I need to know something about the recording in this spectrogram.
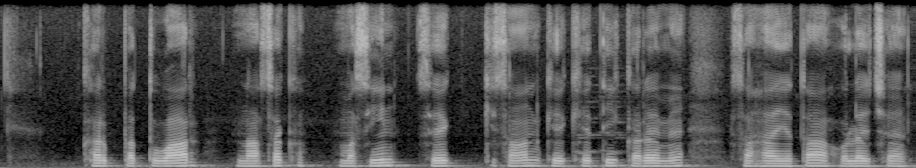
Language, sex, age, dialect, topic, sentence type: Maithili, male, 18-24, Angika, agriculture, statement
